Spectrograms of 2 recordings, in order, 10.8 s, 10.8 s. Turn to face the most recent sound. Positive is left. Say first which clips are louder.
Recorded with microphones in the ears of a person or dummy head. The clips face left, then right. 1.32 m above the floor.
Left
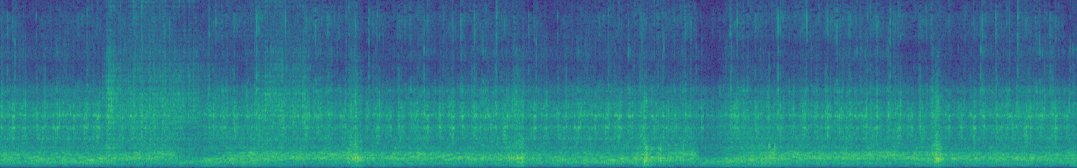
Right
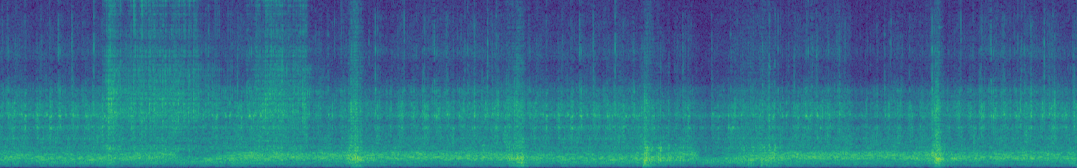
# even
turn(degrees=5)  # may be behind; listen again after turning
